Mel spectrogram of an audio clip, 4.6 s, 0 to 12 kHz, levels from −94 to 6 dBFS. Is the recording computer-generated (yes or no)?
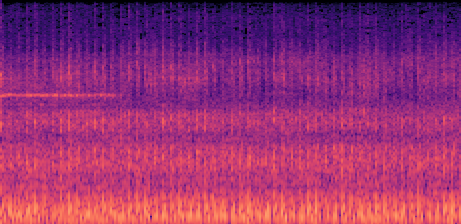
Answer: no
